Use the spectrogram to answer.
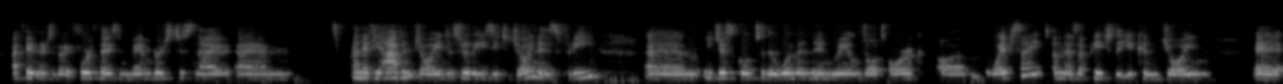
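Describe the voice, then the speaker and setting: Mellow-voiced Scottish woman. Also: medium pitch. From Scotland. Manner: friendly, chatty with ums. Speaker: chair of a professional network. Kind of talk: short introductory talk. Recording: dull lo-fi call audio.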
